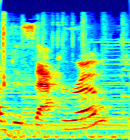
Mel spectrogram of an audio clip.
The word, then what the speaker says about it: Vizachero: Today, we have Olivia DeZaccaro. Did I say that correctly? Or close enough? – Perfectly.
